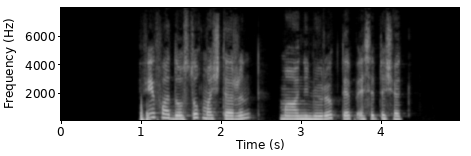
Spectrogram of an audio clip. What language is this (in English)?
Kyrgyz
